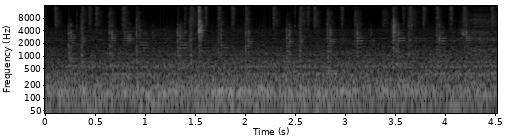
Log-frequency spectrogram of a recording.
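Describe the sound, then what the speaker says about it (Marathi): Heavy road traffic on a busy holiday route near Mira Road, with a steady broadband rumble of many cars and larger vehicles passing close by and brief louder swells from individual passes, continuous throughout without talk. "किती ट्रॅफिक आहे बघा"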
